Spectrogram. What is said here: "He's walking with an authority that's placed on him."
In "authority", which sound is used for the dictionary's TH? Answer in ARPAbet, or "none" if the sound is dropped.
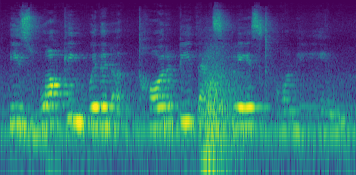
T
